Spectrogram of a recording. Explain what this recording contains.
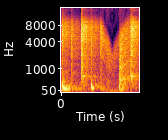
Experimenting with beats in analog x's scratch instead of vocal and instrument samples this time. Loop made to sound swooshy.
